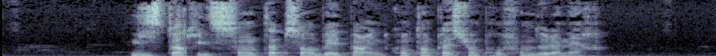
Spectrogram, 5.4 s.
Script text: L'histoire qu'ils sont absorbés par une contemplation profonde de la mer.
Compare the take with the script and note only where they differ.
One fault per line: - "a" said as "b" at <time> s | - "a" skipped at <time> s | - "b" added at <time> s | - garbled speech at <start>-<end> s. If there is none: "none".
none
